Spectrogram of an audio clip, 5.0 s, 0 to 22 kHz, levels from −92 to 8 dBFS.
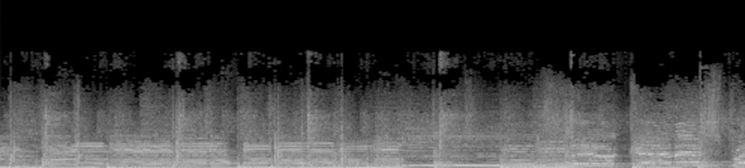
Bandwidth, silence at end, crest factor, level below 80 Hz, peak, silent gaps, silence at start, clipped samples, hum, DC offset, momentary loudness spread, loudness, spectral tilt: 15.5 kHz; 0 s; 14 dB; -26 dBFS; -4 dBFS; none; 0 s; under 0.1%; none; 0.1%; 3 LU; -18 LUFS; -4.5 dB/octave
